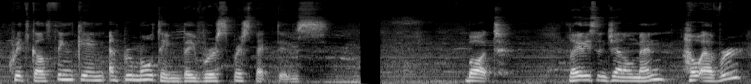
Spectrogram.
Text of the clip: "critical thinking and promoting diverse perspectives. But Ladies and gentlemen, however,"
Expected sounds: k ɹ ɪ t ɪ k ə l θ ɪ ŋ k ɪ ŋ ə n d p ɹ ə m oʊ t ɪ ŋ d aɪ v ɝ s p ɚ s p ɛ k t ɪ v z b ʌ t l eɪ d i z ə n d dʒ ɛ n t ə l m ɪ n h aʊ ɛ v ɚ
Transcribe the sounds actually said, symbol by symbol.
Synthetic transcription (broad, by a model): k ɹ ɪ t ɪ k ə l θ ɪ ŋ k ɪ ŋ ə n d p ɹ ə m oʊ t ɪ ŋ d aɪ v ɝ s p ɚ s p ɛ k t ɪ v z b ʌ t l eɪ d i s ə n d dʒ ɛ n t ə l m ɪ n h aʊ ɛ v ɚ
